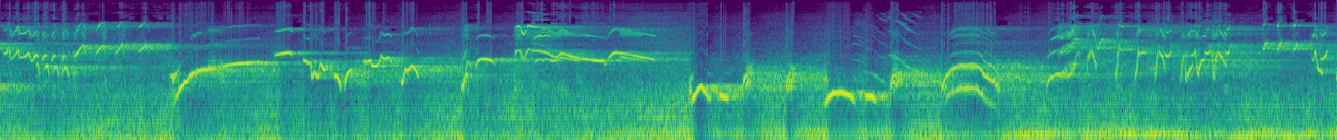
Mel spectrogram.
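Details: Fighting song of an oriental magpie-robin, used to provoke other magpie-robins: strong upward-swooping whistles, harsh chattering notes and scratchy squawks, interrupted by a brief break, then dense twittering resumes.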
